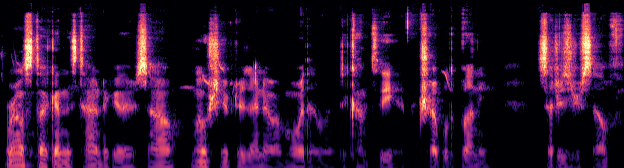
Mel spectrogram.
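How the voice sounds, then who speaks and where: Low-voiced, teasing man as a friendly male werewolf. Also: flat delivery, quick pace, bright, forceful tone. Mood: reassuring, protective. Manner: playful, teasing, casual talk to the listener. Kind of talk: ASMR audio roleplay.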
